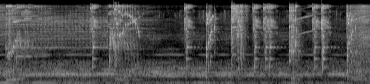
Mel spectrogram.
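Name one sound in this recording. Fingertips tap on a glass touchscreen.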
